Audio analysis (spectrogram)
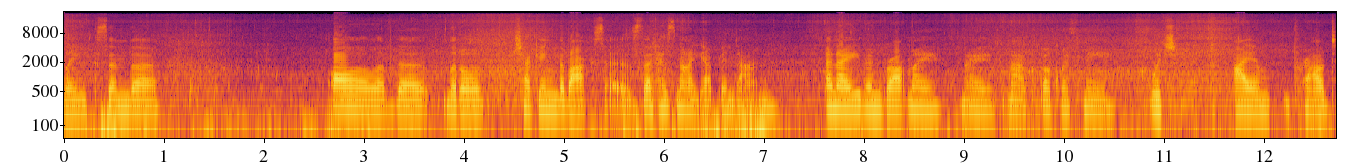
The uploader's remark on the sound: This episode was recorded outside, at the sea, with the sounds of nature - waves, birds voices, boats, and more!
